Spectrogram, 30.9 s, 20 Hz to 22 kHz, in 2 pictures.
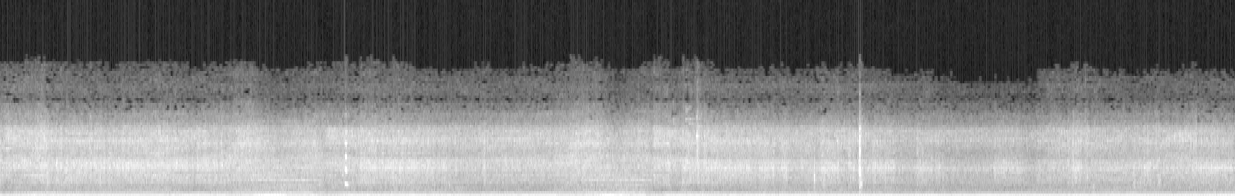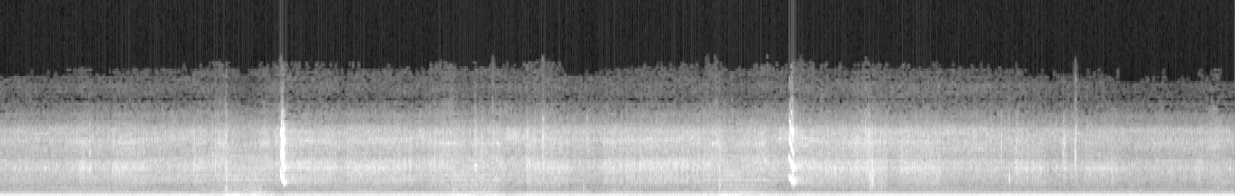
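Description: Rosco 350 three-spindle paper drill running, its motor and spindles giving a steady, even hum. A couple of brief sharp clicks in the middle.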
